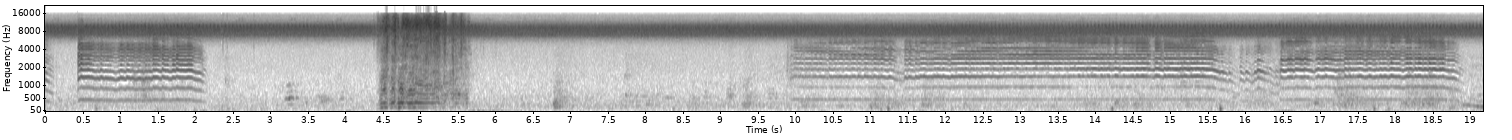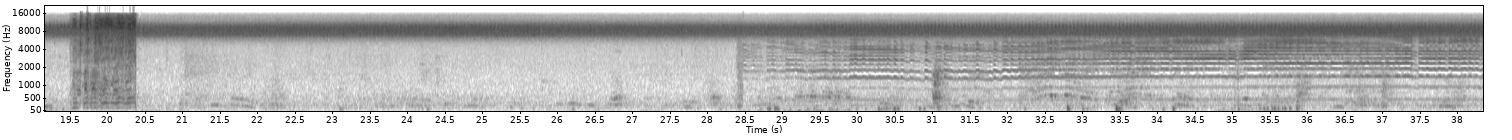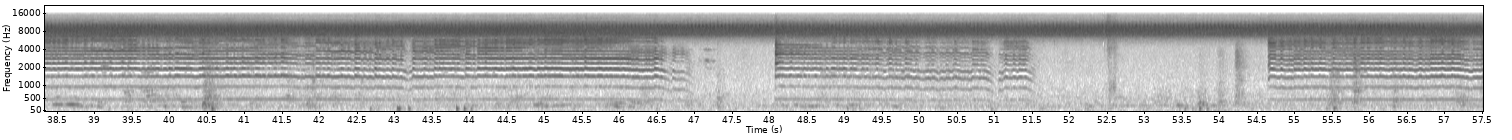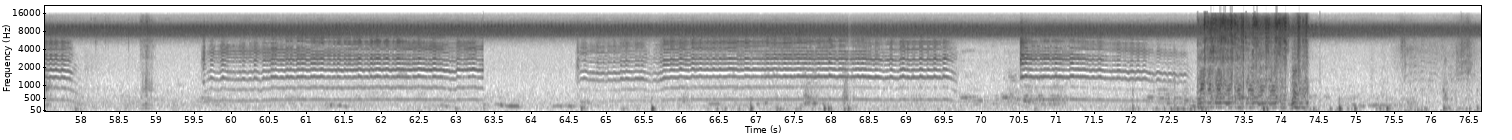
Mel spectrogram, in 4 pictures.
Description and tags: Mosquito and Fly
the sounds of a mosquito and flies on the window
fly, cheep, squeak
